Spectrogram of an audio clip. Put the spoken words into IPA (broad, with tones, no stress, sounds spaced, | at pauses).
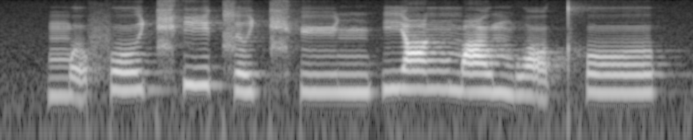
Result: m ɤ̰˨˩ f o˧˥ ʊ̯ t͡ɕʰ i˥ t͡s ɹ̩˧˥ t͡ɕʰ y˥ n | j ɑ˥ ŋ m ɑ˥ ʊ̯ m w ɔ̰˨˩ t̪ʰ o˥ ʊ̯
